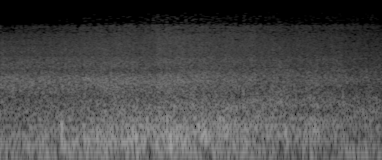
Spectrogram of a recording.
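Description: A steady, soft wash of small, gentle ocean waves lapping at the water's edge, a continuous hiss of water with no distinct breaks, heard alone without any voices at an even, moderate level.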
